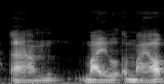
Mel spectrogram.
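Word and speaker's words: Maiava: Mailava, I think is how you say his name, and it's the USC quarterback.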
